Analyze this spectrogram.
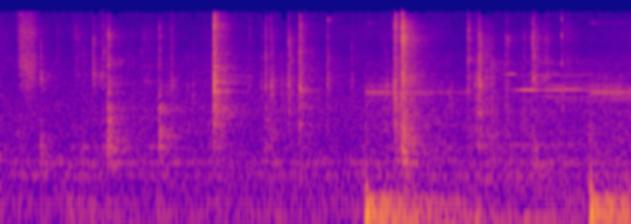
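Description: Keys clicking and rattling as a key is worked in a door lock. About three and a half seconds in, a loud, deep rumble sets in suddenly with a thin high tone over it, and it swells again near the end.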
